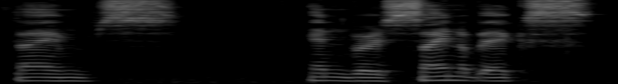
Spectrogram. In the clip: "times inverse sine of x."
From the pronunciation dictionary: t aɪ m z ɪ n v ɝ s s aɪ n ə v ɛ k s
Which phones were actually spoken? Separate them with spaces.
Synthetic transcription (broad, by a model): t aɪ m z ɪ n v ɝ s s aɪ n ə b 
